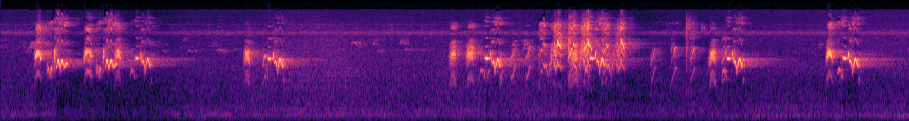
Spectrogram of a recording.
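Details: Sooty-headed bulbul, a female calling to the male, used as a bird lure: short bursts of bright chirping phrases separated by gaps of one to two seconds, some bursts dense and chattering, others a few quick notes.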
